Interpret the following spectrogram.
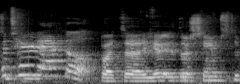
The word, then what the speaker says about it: pterodactyl: You don't pronounce A it. pterodactyl!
